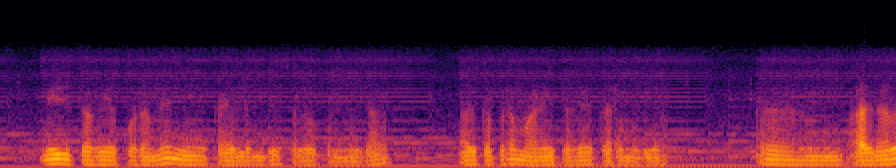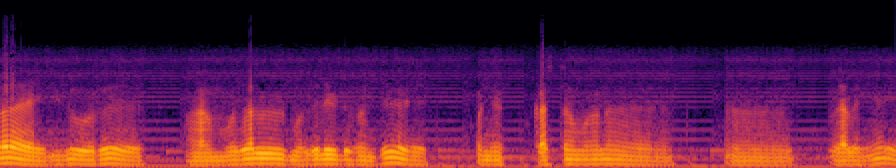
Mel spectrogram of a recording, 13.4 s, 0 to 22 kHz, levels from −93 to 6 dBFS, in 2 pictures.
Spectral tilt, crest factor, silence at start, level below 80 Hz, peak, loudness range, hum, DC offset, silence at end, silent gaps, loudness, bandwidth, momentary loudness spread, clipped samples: -10.5 dB/octave; 18 dB; 0 s; -38 dBFS; 0 dBFS; 8 LU; none; under 0.1%; 0 s; none; -18 LUFS; 6.4 kHz; 14 LU; under 0.1%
